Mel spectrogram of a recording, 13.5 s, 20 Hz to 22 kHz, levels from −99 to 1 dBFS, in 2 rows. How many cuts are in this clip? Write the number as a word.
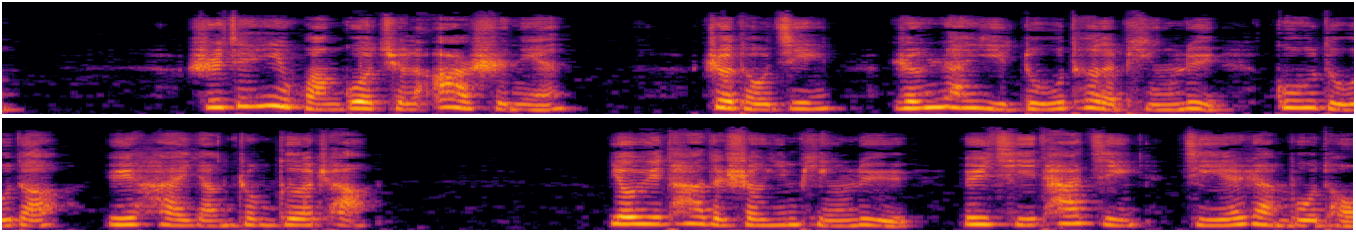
zero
